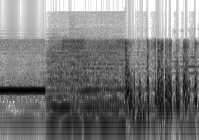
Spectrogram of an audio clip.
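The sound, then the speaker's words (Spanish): A telephone call being dialed again: a steady telephone tone holds for about a second, then cuts off into line hiss and noise. “Ahí se está marcando otra vez.”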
